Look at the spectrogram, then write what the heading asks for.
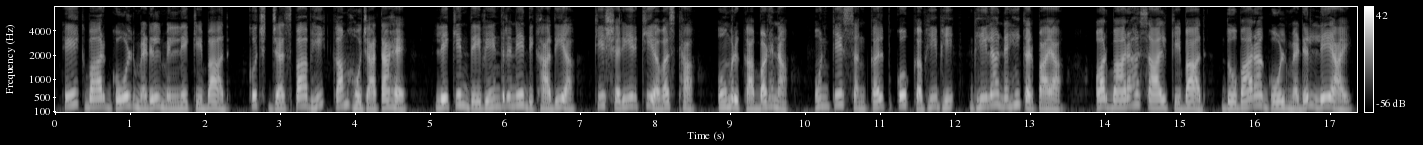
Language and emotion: Hindi, neutral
